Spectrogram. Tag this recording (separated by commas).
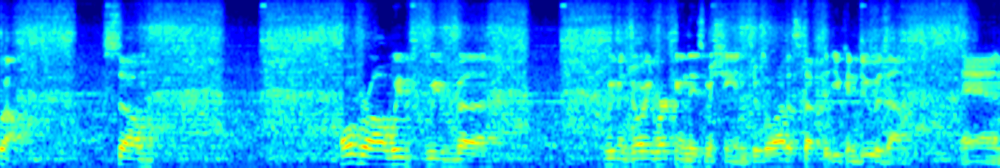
Speech, Printer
